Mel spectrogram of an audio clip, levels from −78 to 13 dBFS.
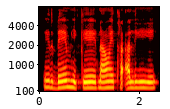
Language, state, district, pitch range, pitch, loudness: Kurukh, Chhattisgarh, Jashpur, 205-215 Hz, 205 Hz, -17 LUFS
